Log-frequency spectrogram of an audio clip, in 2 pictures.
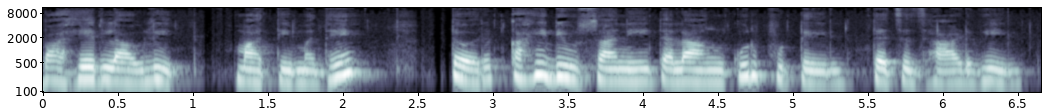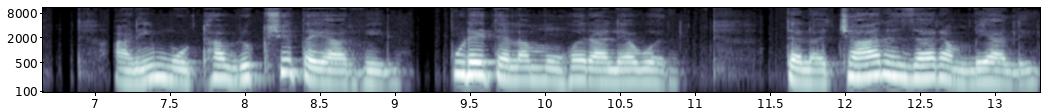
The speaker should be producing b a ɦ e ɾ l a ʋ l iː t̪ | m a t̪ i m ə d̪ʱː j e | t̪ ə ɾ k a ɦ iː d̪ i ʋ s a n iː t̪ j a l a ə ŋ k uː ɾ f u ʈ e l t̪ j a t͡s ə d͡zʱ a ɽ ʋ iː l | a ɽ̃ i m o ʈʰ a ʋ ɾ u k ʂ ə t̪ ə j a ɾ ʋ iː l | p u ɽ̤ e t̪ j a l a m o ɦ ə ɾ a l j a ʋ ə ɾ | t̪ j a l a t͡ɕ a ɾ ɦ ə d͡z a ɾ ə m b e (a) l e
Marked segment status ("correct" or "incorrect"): correct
